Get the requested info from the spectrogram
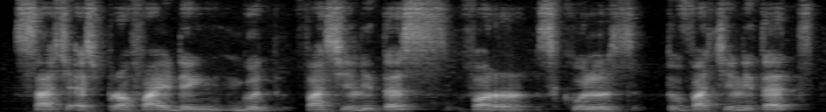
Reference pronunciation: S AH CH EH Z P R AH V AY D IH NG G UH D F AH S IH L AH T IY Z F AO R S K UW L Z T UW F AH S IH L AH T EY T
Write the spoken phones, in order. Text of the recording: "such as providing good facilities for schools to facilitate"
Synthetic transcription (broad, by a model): S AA CH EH S P R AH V AY D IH NG G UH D F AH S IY L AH T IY S F AO R S K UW L S T UW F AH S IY L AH T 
